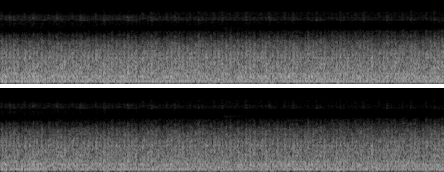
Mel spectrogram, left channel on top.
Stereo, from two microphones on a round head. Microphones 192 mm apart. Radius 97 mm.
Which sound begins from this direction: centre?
A vehicle, at 0.0 s.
